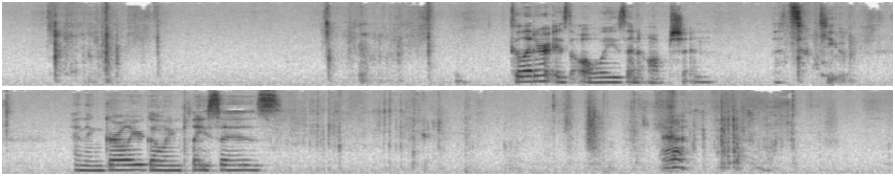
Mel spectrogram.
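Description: Paper pages rustle and flip as a planner's pages are turned.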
